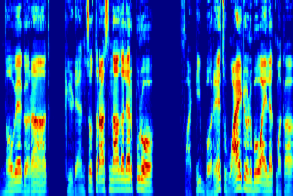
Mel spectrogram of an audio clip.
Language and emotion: Goan Konkani, fearful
